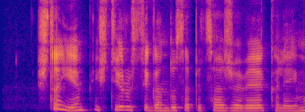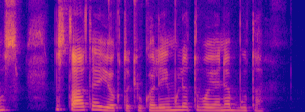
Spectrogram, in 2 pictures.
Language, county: Lithuanian, Kaunas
